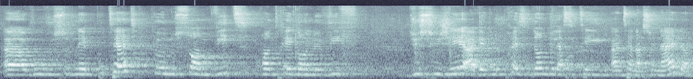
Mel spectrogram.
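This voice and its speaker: A woman with a Kenyan accent delivers a formal, measured closing summary, now and then correcting herself. Her voice is high and distant from the mic. It carries a very strong echo with a long reverb tail from a large hall. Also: fairly even intonation, dark tone. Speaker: program manager and moderator.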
